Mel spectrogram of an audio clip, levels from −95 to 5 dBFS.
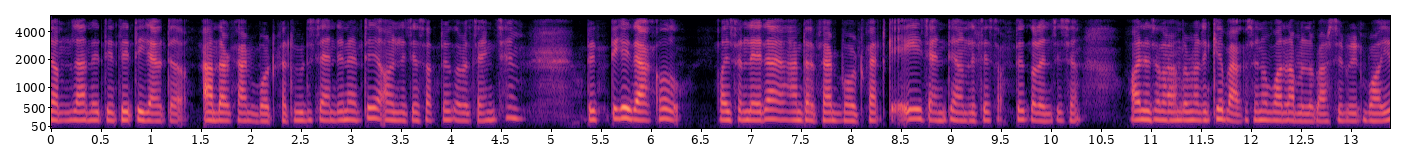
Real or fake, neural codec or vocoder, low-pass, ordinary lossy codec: fake; autoencoder, 44.1 kHz, a latent of 192 numbers a frame, MeloTTS; 5.4 kHz; AAC, 48 kbps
